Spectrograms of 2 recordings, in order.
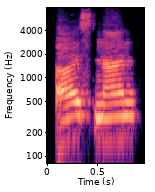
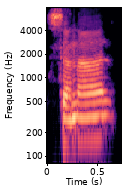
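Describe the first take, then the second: First: A vowel is added before the initial s. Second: The word starts directly with the s cluster. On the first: The speaker calls it wrong. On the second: The speaker calls it right.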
